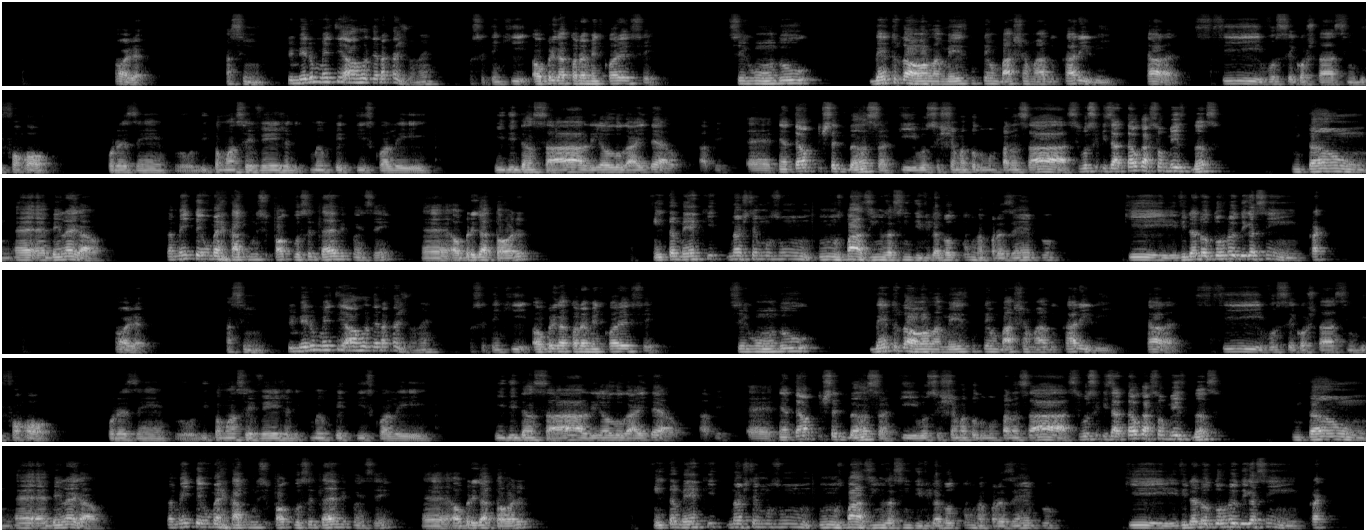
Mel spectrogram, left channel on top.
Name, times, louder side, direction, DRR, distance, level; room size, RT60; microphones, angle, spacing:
voice 1, 2.2-2.6 2.9-4.3 4.7-6.5 7.3-8.0 8.7-11.1 11.5-11.7 12.2-14.1 14.7-17.9 18.6-20.7 21.1-25.8 26.5-28.2 28.9-31.2 31.5-32.5 33.8-37.8 38.5-40.5, left 1 dB, 45° left, 0 dB, 0.4 m, -25 dB
2.5 x 2.1 x 2.6 m, 0.25 s
head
